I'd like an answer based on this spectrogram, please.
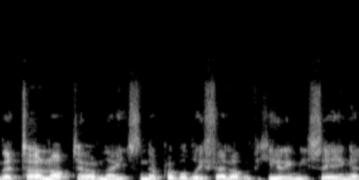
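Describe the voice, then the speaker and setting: A dark, mellow tone with a Scottish accent. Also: man. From Scotland. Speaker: president of a heritage society, talk speaker. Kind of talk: club talk. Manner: hesitant, with fillers.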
